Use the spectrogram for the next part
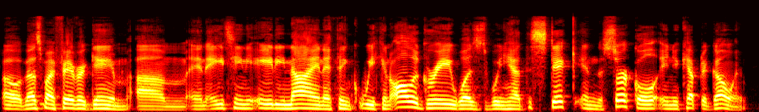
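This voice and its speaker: A man co-hosts a comedy podcast, delivering absurd jokes in a flat, mock-serious way. His voice is mid-pitched. It is recorded dry and close, with music faintly playing underneath. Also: normal speed, hardly any pauses, dry recording. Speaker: podcast co-host. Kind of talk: casual comedic chat.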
